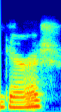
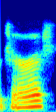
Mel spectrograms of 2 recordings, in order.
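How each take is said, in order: First: "Garish" with a hard G, as in get; hard-G pronunciation. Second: "Garish" with a soft G, like Jerish; soft-G pronunciation. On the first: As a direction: say "Garish" as GAIR-ish. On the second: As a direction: say "Garish" as JERR-ish, offered as an alternative. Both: Shown as a demonstration. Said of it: "correct my pronunciation of that surname".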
